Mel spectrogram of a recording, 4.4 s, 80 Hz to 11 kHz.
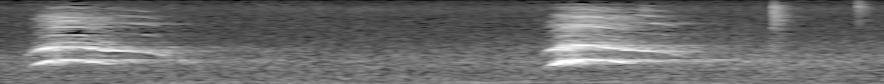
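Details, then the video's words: Red fox in a field behind an apartment at night, possibly a mating call: two loud, harsh, descending screams about 2.5 seconds apart, each lasting about half a second, with faint clicks afterward and quiet background. "Fox Noise - Fox shriek/call/cry/mating call"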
